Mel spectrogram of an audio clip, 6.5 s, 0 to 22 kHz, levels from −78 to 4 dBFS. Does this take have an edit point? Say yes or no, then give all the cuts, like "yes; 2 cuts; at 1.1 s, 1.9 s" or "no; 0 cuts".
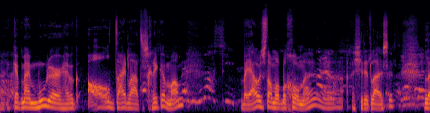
no; 0 cuts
